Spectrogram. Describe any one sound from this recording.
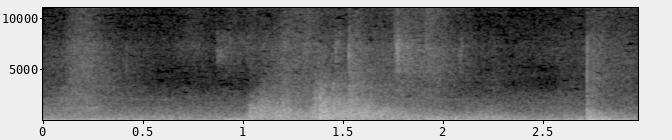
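A large plastic sheet flexes and swishes as it springs back.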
